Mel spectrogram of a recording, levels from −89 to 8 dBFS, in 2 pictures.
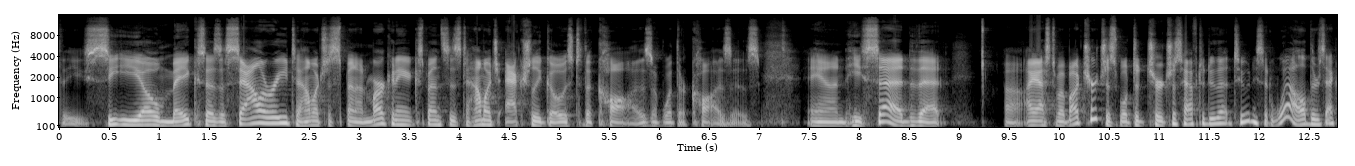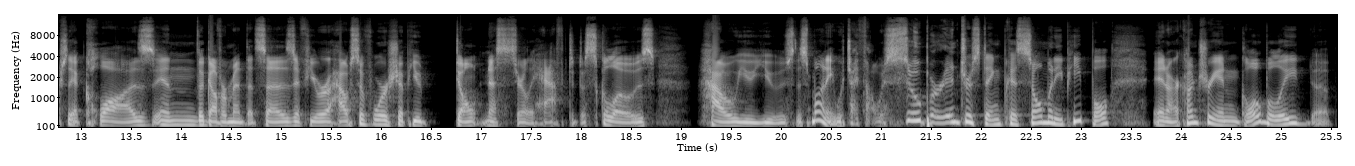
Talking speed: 215 wpm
